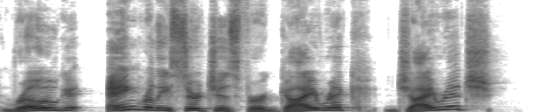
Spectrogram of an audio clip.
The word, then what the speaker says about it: Gyrich: angrily searches for gyri gyrich G pronounced that's right gyrich and tras after gaining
